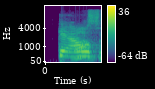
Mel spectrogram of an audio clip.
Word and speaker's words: Skousen: Skousen. There's a lot of silent letters in that last name.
